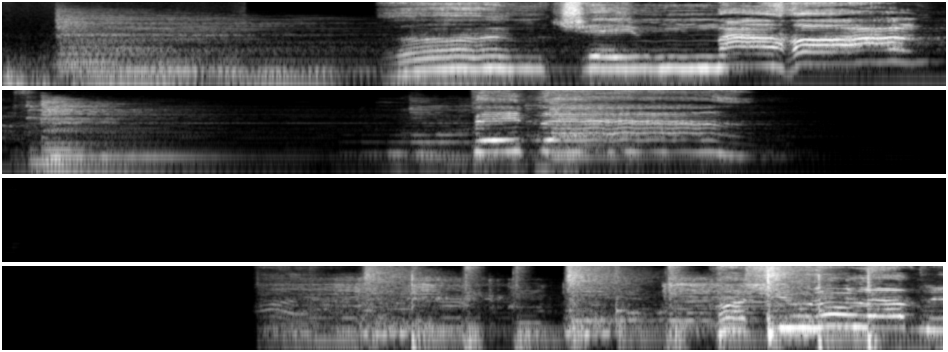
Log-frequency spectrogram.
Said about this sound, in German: Wir hören Musik. Okay. Wir hören jetzt Musik.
